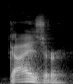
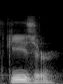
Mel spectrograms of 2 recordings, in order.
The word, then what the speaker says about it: geyser: but fragile in America geyser is pronounced as gizer in England but Geyser in America oi and finally we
